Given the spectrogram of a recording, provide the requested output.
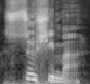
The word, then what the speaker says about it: Tsushima: Tsushima. So I guess the T is silent.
